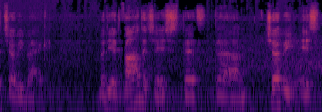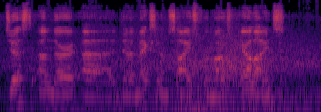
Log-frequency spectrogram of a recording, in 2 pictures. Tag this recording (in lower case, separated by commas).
vehicle, speech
